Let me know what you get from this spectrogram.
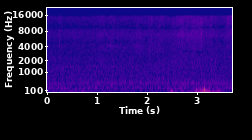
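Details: Honey bees humming inside a frameless Warré hive at its first 2024 inspection, an intensively working colony settled about five weeks before. Continuous low droning buzz, swelling slightly near the end, with faint handling knocks.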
